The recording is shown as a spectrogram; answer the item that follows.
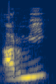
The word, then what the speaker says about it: Armin: So they are, to no one's great surprise, they are Aaron, Mikasa, Armin, except I use the Japanese pronunciation of Armin, so she's Arumi, Oh, oh.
